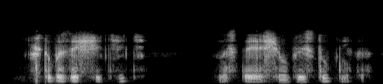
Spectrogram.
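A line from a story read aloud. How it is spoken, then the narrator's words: Calm reply. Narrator (Russian): спокойно ответил Дигби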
